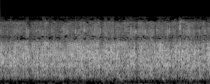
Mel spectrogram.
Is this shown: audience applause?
yes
